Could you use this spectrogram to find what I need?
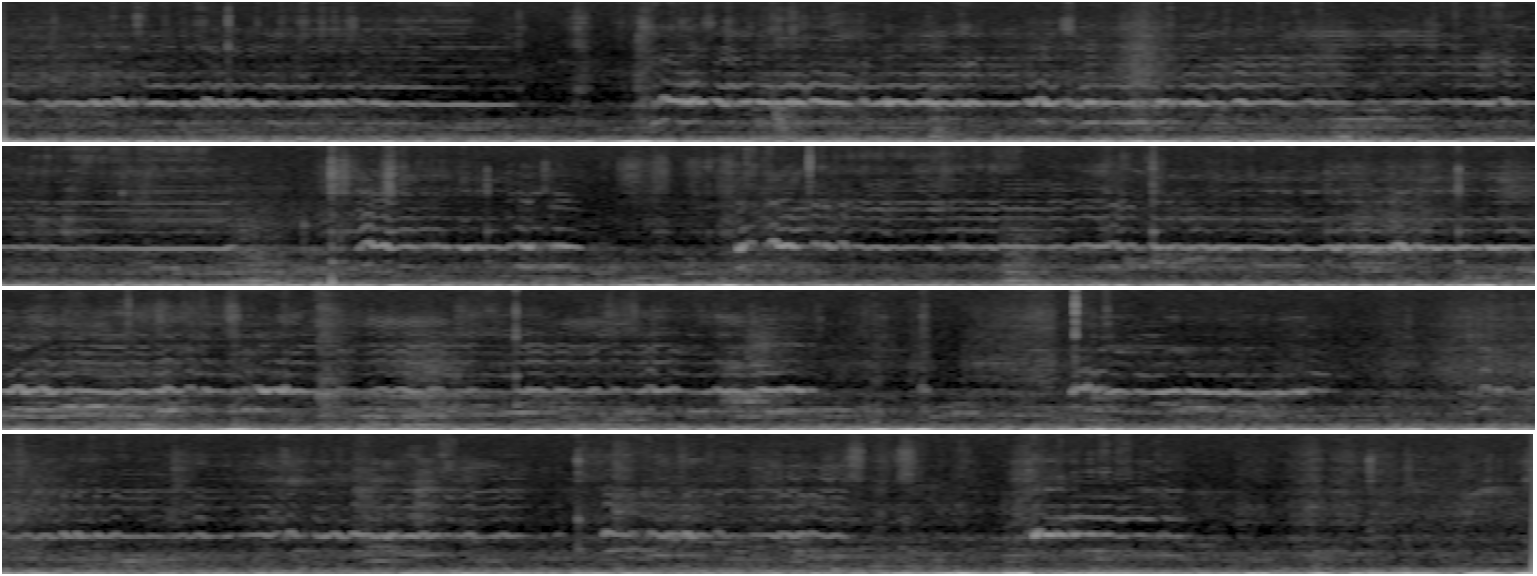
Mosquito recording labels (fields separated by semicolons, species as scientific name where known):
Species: Anopheles arabiensis; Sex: female; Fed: unfed; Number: one; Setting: cup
